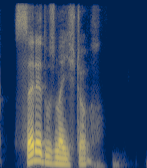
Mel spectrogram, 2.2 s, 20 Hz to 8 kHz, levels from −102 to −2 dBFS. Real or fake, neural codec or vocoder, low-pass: fake; codec, 24 kHz, 0.9 kbps, DualCodec; 7.2 kHz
